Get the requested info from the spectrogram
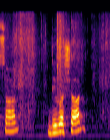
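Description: Clear plastic packaging bags of children's pants crinkling as they are handled, a short rustle near the start between words.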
